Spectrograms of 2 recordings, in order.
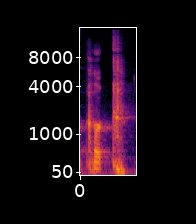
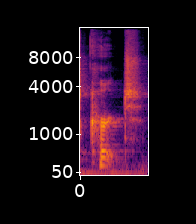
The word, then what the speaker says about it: Kurt: you so much for is it Curt or Kirk it's Curt Curt that's what God's yeah the last name is pronounced hurt the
